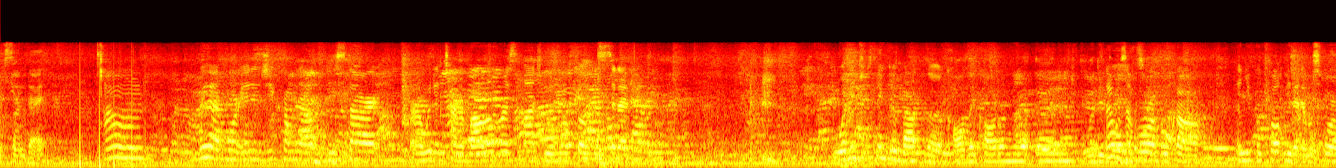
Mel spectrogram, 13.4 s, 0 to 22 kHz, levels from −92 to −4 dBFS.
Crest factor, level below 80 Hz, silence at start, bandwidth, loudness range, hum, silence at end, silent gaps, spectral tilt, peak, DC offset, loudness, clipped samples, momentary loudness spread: 16 dB; -34 dBFS; 0 s; 8 kHz; 3 LU; none; 0 s; none; -5 dB/octave; -2 dBFS; under 0.1%; -18 LUFS; under 0.1%; 9 LU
